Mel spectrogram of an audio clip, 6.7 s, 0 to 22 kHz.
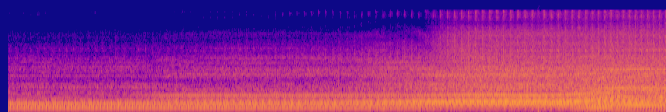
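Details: BMW E30 318is M42 engine running: a light, steady tick about 3.5 per second that speeds up with revs, likely top-end ticking, still present after replacing the timing chain tensioner.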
